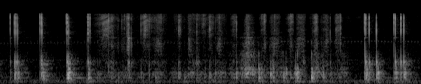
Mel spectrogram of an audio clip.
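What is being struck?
Small ceramic cup.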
